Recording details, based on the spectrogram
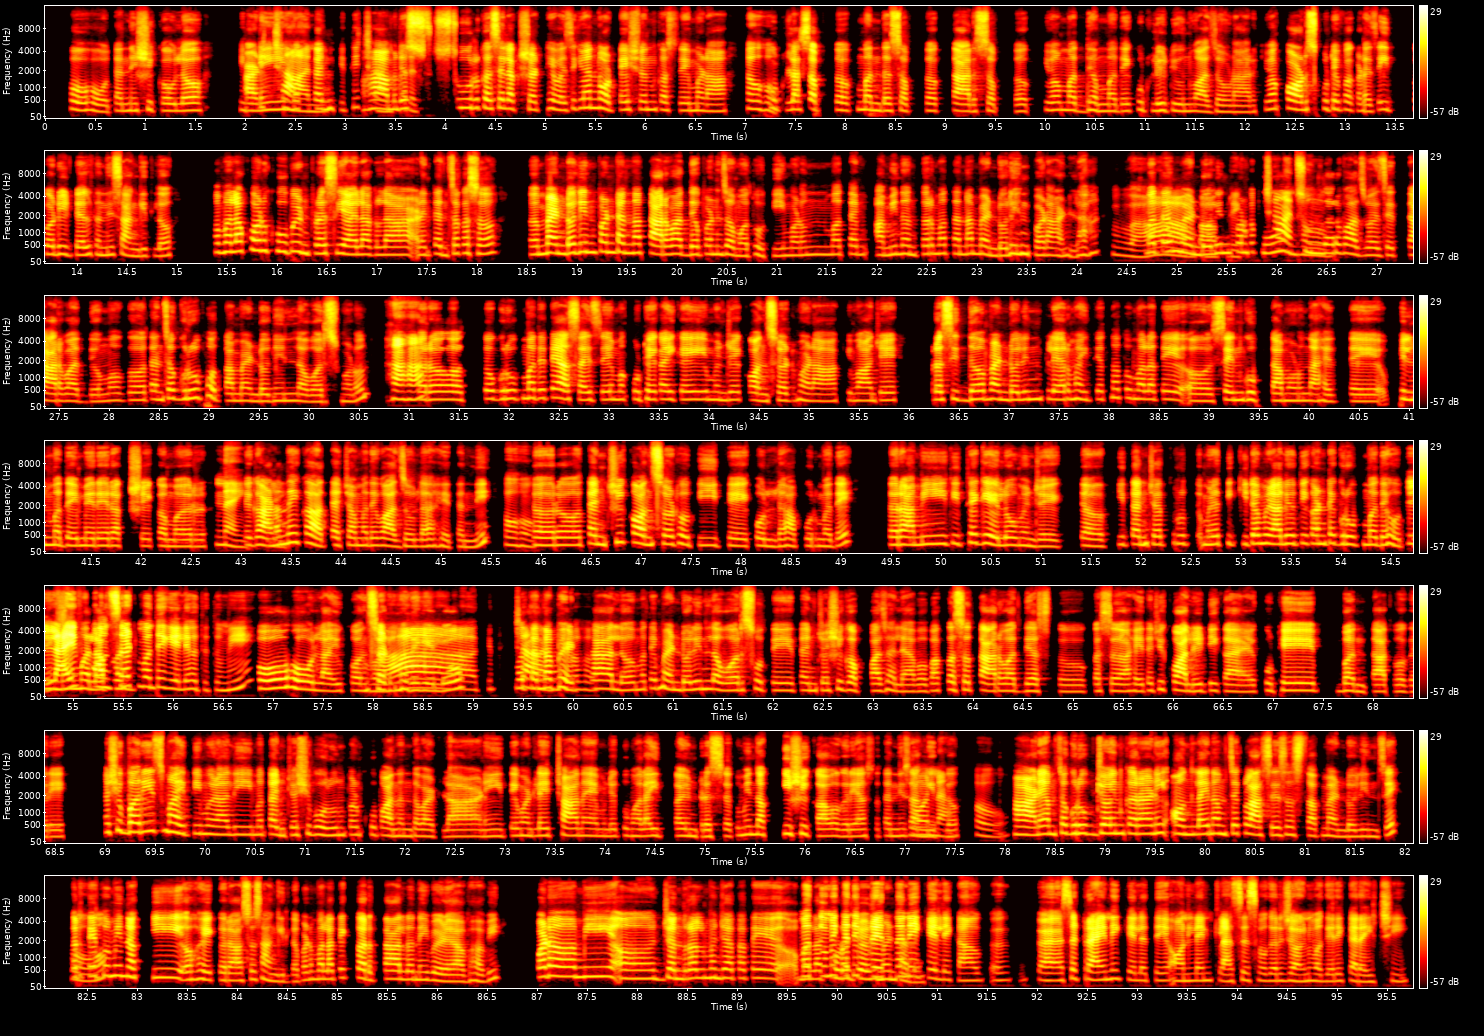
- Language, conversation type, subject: Marathi, podcast, लहानपणीचा एखादा छंद तुमच्या आयुष्यात कसा परत आला?
- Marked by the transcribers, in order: in English: "कॉर्ड्स"; in English: "इंटरेस्ट"; laughing while speaking: "त्यांना मेंडोलिन पण आणला"; in English: "ग्रुप"; tapping; in English: "ग्रुपमध्ये"; in English: "कॉन्सर्ट"; "रश्के" said as "रक्षे"; in English: "कॉन्सर्ट"; in English: "ग्रुपमध्ये"; in English: "लाईव्ह कॉन्सर्टमध्ये"; in English: "लाईव्ह कॉन्सर्टमध्ये"; in English: "ग्रुप जॉइन"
